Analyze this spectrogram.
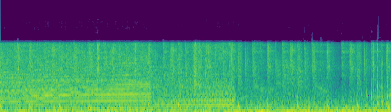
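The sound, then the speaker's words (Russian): Cars speed across the steppe chasing saiga antelopes, their engines roaring loudly and continuously. A whining, tonal engine drone gives way around the midpoint to a rougher, denser rush of motor noise, with no voices. “Но машины их быстро нагоняют.”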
